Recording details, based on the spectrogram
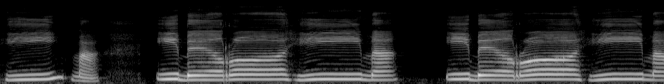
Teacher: র আলিফ সগির আছে র তে এক আলিফ টেনে পড়বো হি এখানে ইয়ামা এক আলিফ টেনে পড়বো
